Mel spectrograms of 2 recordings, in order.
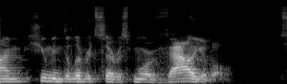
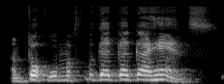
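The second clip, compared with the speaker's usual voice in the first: higher-pitched exaggerated stumbling over words; mock stammer; 8 semitones higher, 3 dB louder than usual. Shown as a demonstration. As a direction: show off human quirks with a playful stutter. Showing off human ticks, quirks.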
